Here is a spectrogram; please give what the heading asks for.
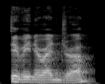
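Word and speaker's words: Divya Narendra: nend I how the you pronounce his name no no you got it right I did get it right div nendra he's an angry little man isn't he another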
